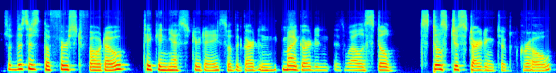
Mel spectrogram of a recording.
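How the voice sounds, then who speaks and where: A woman presenting photos at a meeting in a brisk, accommodating way. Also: on the low side, steady tone, warm tone. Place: council chamber.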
